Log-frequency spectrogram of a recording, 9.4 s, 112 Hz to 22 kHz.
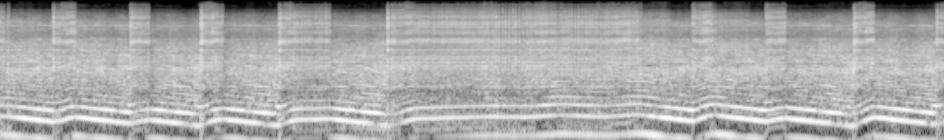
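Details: Restored Yamaha F1ZR two-stroke with a rebuilt stock (STD) engine and full clutch: crisp blips climb and fall cleanly with steady, even firing between them; running healthy after restoration.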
